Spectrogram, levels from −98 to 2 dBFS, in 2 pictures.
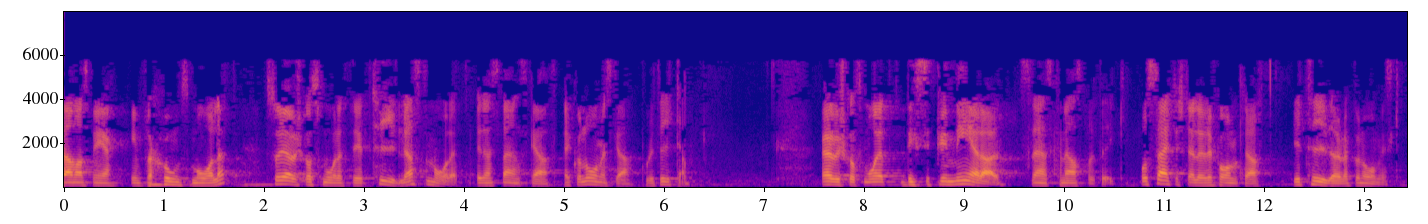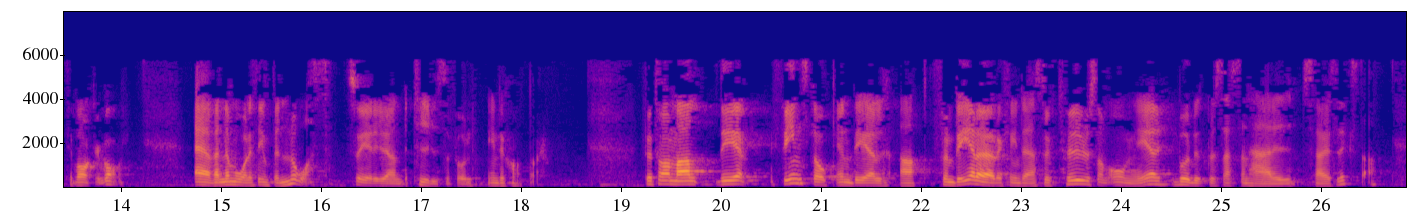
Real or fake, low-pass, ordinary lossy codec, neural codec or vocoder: fake; 7.2 kHz; MP3, 24 kbps; codec, 16 kHz, 2 kbps, X-Codec, HuBERT features, trained on balanced general audio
